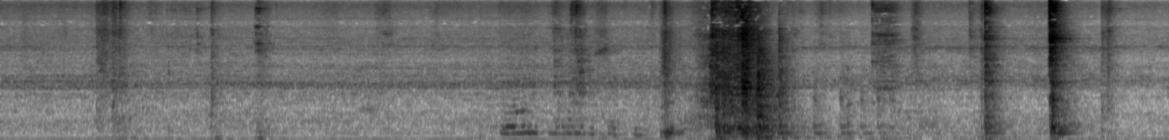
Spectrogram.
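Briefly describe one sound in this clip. Metal tongs click and scrape against a pan.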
